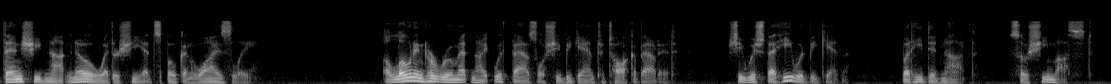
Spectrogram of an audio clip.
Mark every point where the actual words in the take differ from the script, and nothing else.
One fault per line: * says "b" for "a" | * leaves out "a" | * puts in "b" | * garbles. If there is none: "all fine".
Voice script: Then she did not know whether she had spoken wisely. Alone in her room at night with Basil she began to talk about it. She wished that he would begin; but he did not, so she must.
* leaves out "did"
